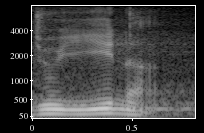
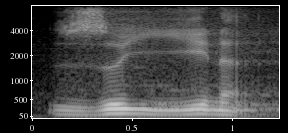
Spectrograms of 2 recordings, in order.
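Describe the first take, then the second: First: The word begins with a j sound. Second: The word begins with a buzzing z sound. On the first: The speaker calls it wrong. "Jangan dibaca juyina" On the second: The speaker calls it right. "Zuyyina pakai z"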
